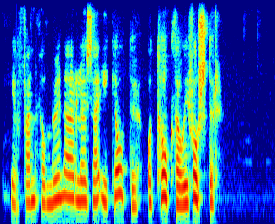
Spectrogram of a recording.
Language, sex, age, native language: Icelandic, female, 40-49, Icelandic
